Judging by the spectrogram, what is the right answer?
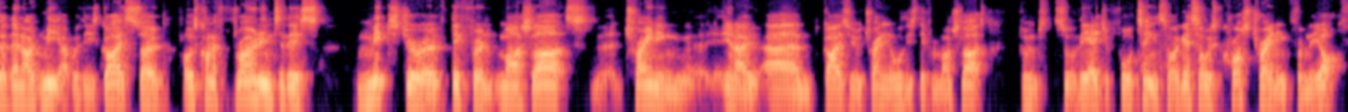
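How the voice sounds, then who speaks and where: A man with a fairly high pitch and a bright, sharp tone talks at a fairly quick pace. His intonation stays fairly even while his loudness swings widely. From Canary Islands (Lanzarote). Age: 40s. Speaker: martial arts instructor. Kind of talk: interview. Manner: casual, hesitant with fillers.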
